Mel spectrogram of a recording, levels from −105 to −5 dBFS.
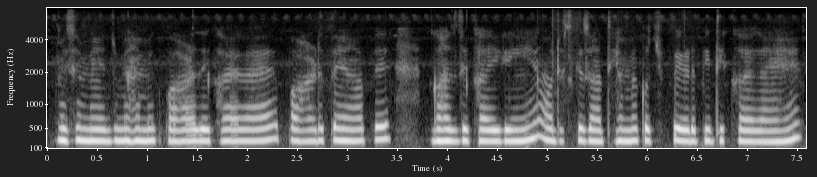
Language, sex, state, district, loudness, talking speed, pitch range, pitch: Hindi, female, Bihar, Saharsa, -21 LUFS, 215 wpm, 235-245 Hz, 235 Hz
